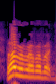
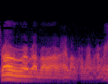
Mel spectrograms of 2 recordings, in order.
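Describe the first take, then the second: First: Louder, higher rah rah grumble; hammed-up griping noise; loud mock grumbling. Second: Low grumble fading to almost nothing; mock cartoon grumbling that dies away; Popeye murmuring. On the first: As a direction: gripe out loud like a cranky complainer. Mimicking murmuring after griping. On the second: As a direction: mumble under your breath like old Popeye. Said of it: "He was a murmurer".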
